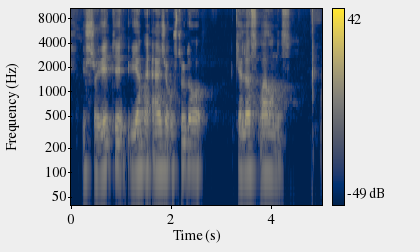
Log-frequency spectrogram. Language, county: Lithuanian, Kaunas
